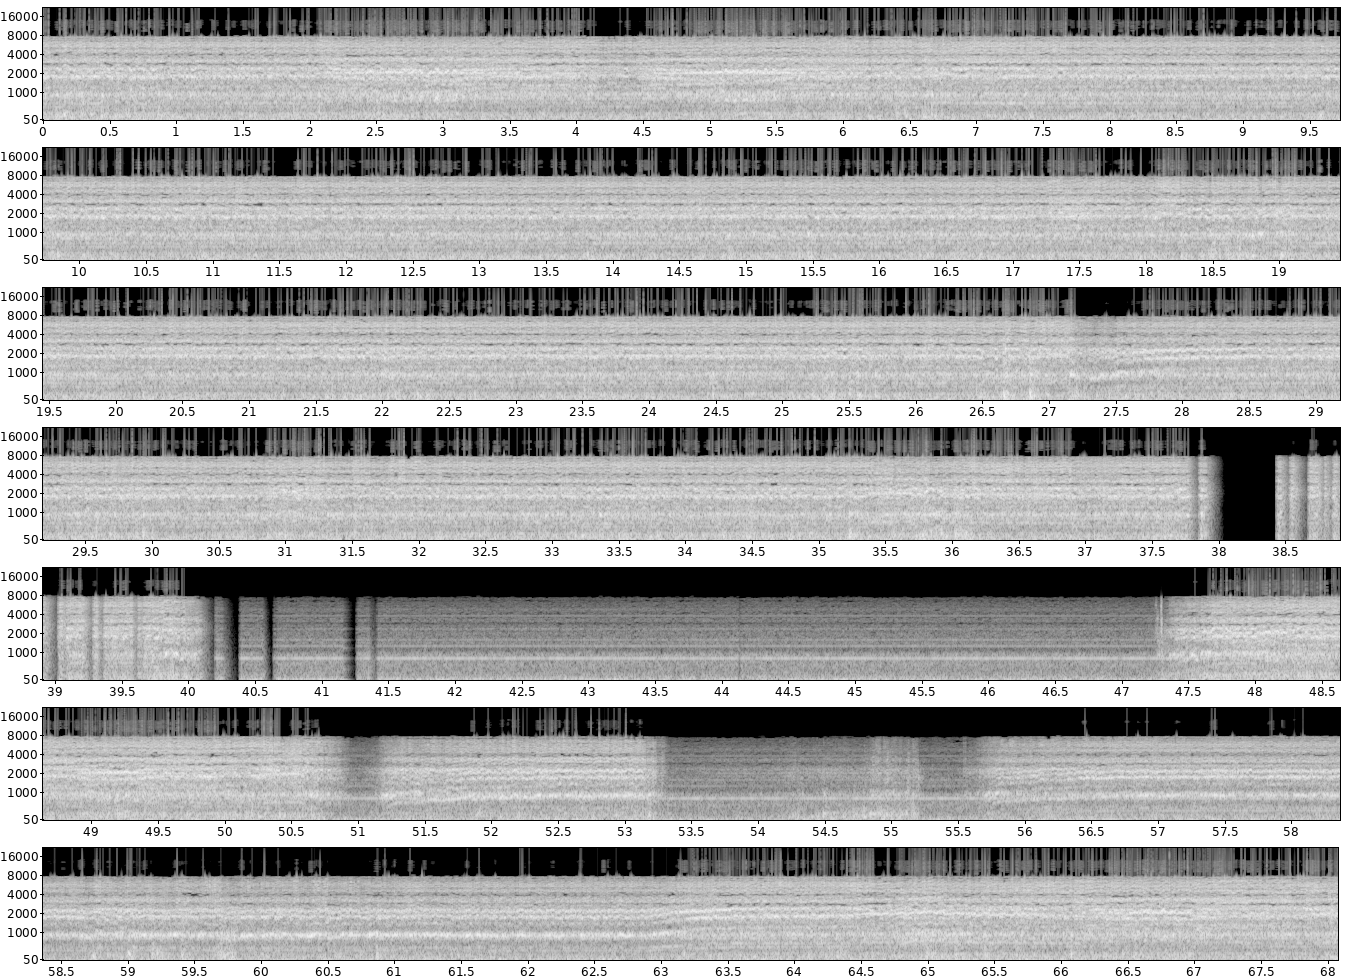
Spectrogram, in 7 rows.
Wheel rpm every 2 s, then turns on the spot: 160, 160, 160, 160, 160, 160, 160, 160, 160, 160, 160, 160, 160, 150, 160, 160, 160, 160, 160, 110, 0, 0, 0, 50, 160, 90, 60, 30, 110, 110, 110, 140, 160, 160.
none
